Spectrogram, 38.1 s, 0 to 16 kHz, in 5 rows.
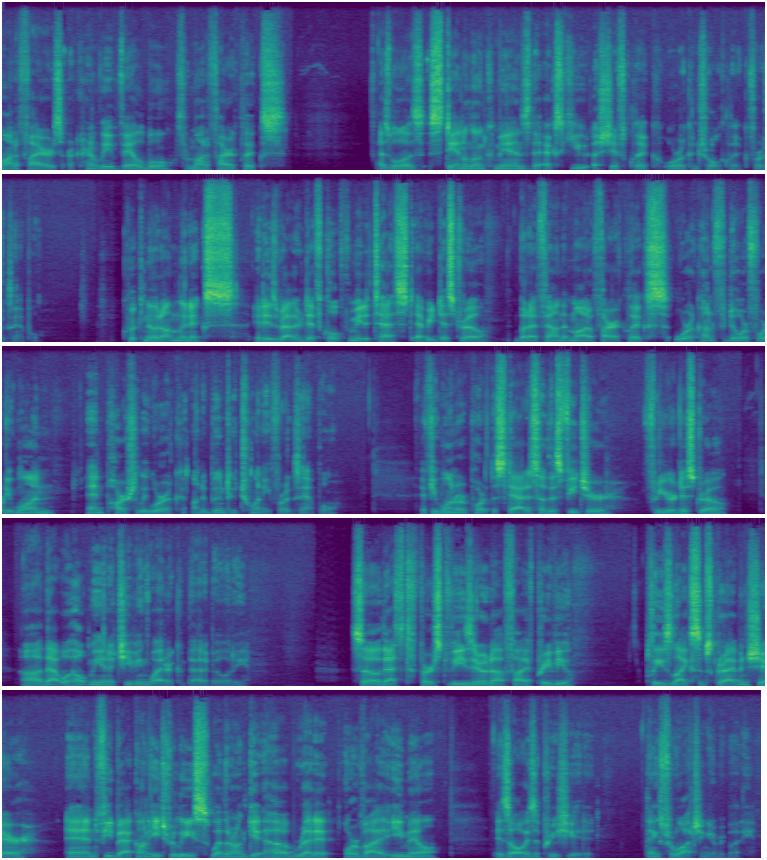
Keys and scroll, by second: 8.3-9.0 typing.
